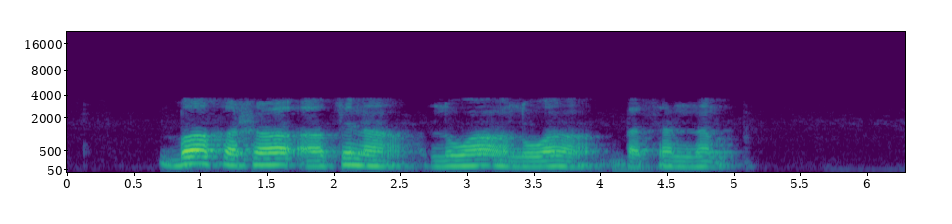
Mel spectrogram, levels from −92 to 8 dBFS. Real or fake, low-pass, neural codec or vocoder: real; 3.6 kHz; none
